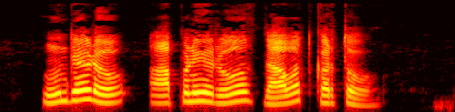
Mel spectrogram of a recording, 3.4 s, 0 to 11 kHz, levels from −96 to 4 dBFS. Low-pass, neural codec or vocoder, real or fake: 9.9 kHz; none; real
